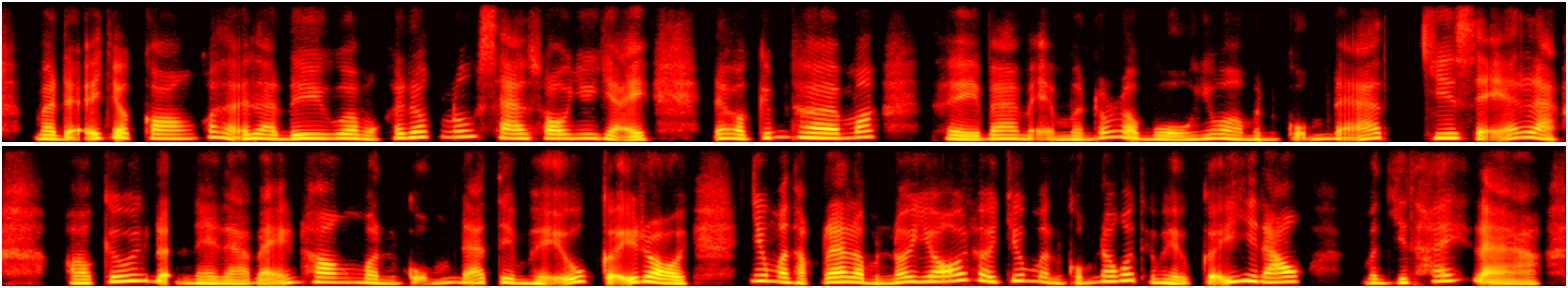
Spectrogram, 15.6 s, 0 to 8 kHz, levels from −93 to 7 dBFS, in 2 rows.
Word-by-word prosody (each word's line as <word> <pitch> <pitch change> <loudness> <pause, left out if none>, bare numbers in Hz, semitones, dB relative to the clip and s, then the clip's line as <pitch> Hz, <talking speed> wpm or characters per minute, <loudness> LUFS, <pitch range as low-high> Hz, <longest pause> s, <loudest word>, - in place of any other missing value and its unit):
mà 220 -1 +2
để 235 - 0
cho - - +2
con 235 -1 0
có 310 - -1
thể 230 -5 +1
là 235 -2 +2
đi 230 +3 +3
qua 240 0 +2
một 200 -3 -3
cái 255 +6 -2
đất 310 +3 +1
nước 325 +3 -4
xa 255 -6 +1
xôi 235 -1 +1
như 240 0 -2
vậy 185 -4 +1 0.3
để 240 - +1
mà 230 - +3
kiếm 275 +4 -3
thêm 270 -4 +4
á 310 +2 0 0.3
thì 195 -5 +2
ba 220 +2 0
mẹ 215 -1 -5
mình 185 -1 -3
rất 280 - -3
là 310 - +2
buồn. 185 -1 -1
Nhưng 230 +3 -1
mà 220 -3 +1
mình 185 -1 -5
cũng 210 +3 -5
đã 225 +3 -1 0.2
chia 260 0 +3
sẻ 245 0 -2
là, 285 -1 +1 0.4
ờ, 200 0 +1
cái 285 +1 +3
quyết 335 +1 +2
định - - +1
này 190 -1 0
là 180 -1 0
bản 230 - -2
thân 255 -3 +1
mình 200 -5 0
cũng 225 +5 -5
đã 220 -1 +1
tìm 235 -4 -1
hiểu 205 +7 +2
kỹ 240 - +3
rồi, 215 -9 +6 0.3
nhưng 325 -1 -1
mà 260 - +3
thật 200 -4 -1
ra 255 +3 +6
là 255 - +5
mình 195 -4 -4
nói 260 +5 +2
dối 290 +5 +3
thôi 315 -6 +2
chứ 335 +2 -2
mình 265 -10 -4
cũng 225 - -5
đâu 290 - +2
có 345 - +3
tìm 230 - -4
hiểu 190 -3 +1
kỹ 280 - +1
gì 335 - +5
đâu. 270 +1 +4 0.3
Mình 210 -1 -3
chỉ 225 - -1
thấy 315 +7 -3
là, - - 0
240 Hz, 290 wpm, -22 LUFS, 210-275 Hz, 0.4 s, rồi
